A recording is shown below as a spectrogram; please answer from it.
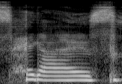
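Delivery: put-on snake character voice.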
